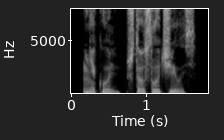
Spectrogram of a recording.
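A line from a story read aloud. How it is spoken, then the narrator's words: Soft question. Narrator (Russian): мягко спросил Давид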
